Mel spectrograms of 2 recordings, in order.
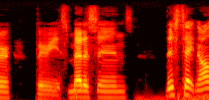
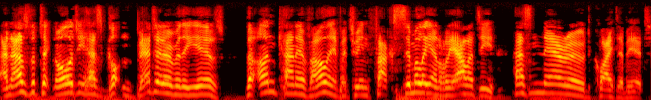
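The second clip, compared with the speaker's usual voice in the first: poor fake Scottish accent, raised pitch; 6 semitones higher than usual. Explaining what a holodeck is to the co-host: bad Shrek voice. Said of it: "Why are you using a bad Scottish accent?".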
